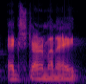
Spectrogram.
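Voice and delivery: low monotone mechanical chant; Dalek. Acted. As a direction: repeat it evenly and softly like a killer robot. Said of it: "it's the Daleks from Doctor Who".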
